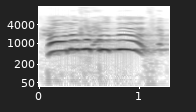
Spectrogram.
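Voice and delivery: high, slow, loud warning cry; high alarmed call. Real, not acted. Warning child about head bump.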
